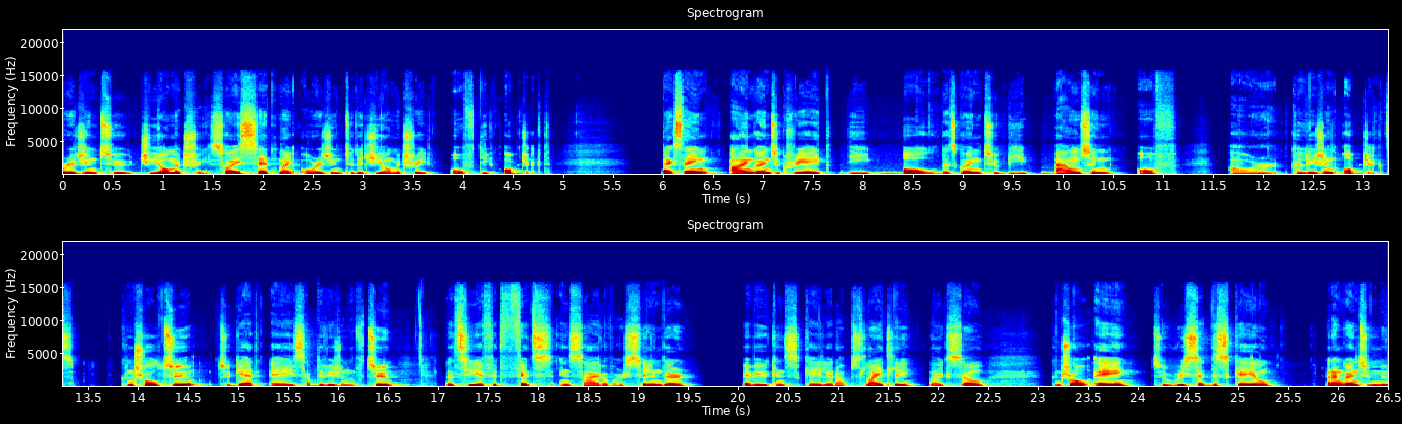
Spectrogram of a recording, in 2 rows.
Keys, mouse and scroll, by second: 0.1 ctrl+alt+shift+c, 1.6 middle click, 4.7-5.3 scroll down 1, 6.0 shift+middle click, 7.8 shift+a, 12.8-13.2 scroll down 3, 13.2 shift+middle click, 13.6 middle click, 14.5 shift+middle click, 15.3 ctrl+2, 15.7 middle click, 17.8 KP_7, 18.6 shift+middle click, 19.0-19.3 scroll up 3, 19.4 shift+middle click, 19.8-20.1 scroll up 2, 20.1 shift+middle click, 21.1 s, 22.0 w, 22.8 w, 23.4 ctrl+a, 25.1 middle click, 25.9-26.2 scroll down 4, 26.2 shift+middle click.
